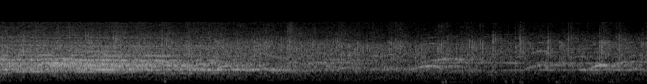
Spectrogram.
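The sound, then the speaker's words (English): A church audience applauding during a morning service as someone comes up to give a testimony: dense, steady clapping from many hands, easing off slightly toward the end. “Keep clapping.”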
